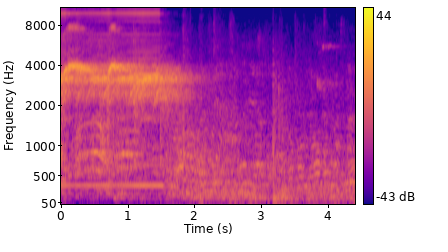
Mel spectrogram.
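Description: A sports-hall buzzer tone, held steady and cutting off about a second and a half in, with a run of short squeaks over it; after it, the echoing noise of play on a hardwood court.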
